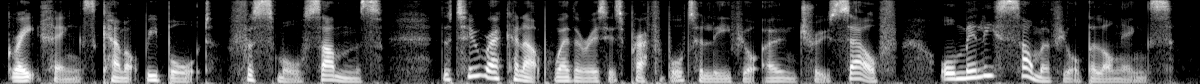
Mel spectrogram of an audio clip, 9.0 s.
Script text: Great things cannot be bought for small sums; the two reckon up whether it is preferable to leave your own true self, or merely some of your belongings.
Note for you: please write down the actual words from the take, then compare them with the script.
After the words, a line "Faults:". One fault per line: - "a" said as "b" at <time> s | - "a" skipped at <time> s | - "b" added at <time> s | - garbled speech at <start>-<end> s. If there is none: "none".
Great things cannot be bought for small sums; the two reckon up whether it is preferable to leave your own true self, or merely some of your belongings.
Faults:
none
